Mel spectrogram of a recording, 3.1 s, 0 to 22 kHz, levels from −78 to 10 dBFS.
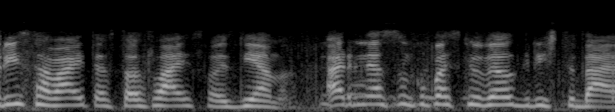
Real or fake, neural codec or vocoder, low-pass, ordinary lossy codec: real; none; 7.2 kHz; Opus, 16 kbps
